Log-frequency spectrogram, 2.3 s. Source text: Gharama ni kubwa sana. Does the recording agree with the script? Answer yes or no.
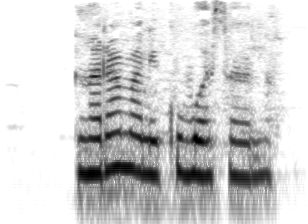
yes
